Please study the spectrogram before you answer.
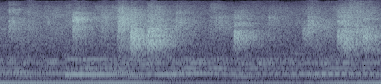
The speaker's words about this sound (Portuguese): essa chuva que cai, essa brisa que corre é bênção do Senhor. É provisão do Senhor para nós.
